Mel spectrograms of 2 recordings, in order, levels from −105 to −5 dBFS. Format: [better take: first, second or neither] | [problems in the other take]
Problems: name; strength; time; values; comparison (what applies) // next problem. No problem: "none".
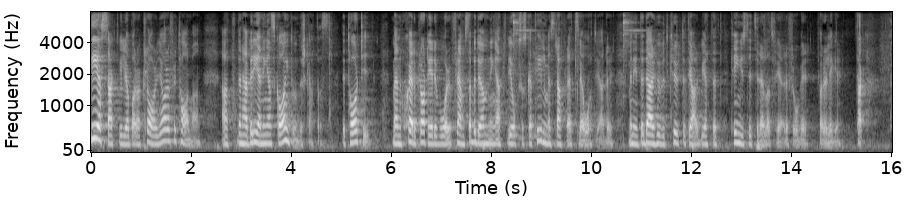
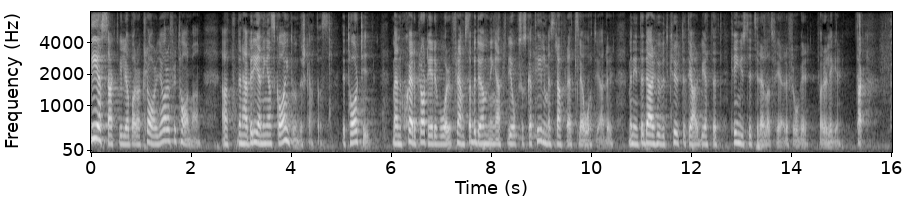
second | background sound (Cutlery, silverware); 18 dB below the speech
